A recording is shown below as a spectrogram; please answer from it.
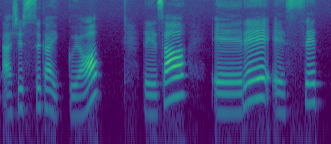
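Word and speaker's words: ese: 자, 얘 같은 경우에는 소리 나는 그대로 이렇게 사용을 해주고요. 시옷 발음이 되겠죠? 그리고 때는 쌍디귿의 발음을 가지게 됩니다. 그래서 엘에, 에세, 때 이렇게 가게 되고요.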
